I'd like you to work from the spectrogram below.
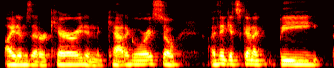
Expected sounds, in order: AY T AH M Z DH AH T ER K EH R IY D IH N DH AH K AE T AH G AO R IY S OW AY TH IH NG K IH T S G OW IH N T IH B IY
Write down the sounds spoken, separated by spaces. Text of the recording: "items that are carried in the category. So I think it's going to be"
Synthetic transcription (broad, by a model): AY T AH M Z DH AH T ER K EH R IY D IH N DH AH K AE T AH G AO R IY S OW AY TH IH NG K IH T S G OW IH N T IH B IY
